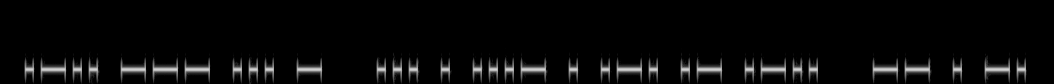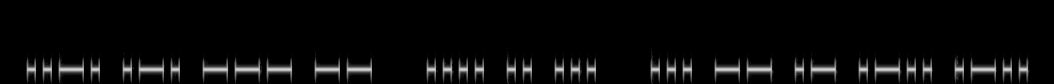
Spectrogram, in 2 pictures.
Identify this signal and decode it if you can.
Morse code, heard as a keyed tone, about 15 wpm, 700 Hz. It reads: LOST SEVERAL MEN FROM HIS SMALL
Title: Sentences from Top 1600 Words 15wpm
